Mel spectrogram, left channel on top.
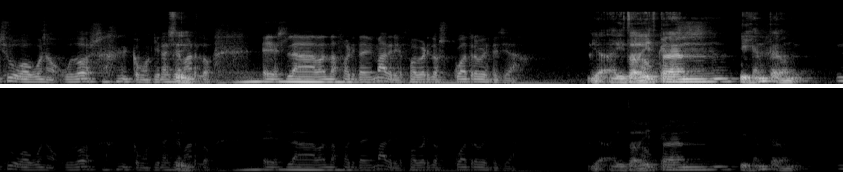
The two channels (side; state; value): right; quieter; 27.0 dB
